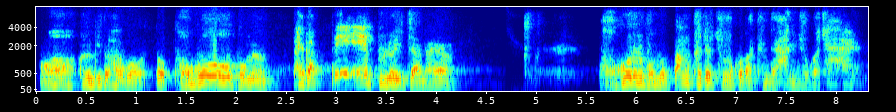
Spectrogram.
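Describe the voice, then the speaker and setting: Muffled, mellow-voiced man giving a lecture. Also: on the high side, moderate pace, gravelly. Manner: asks and answers own rhetorical questions. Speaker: psychology professor lecturing. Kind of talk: informal explanatory lecture. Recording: dull, muffled lo-fi lecture recording.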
